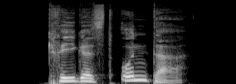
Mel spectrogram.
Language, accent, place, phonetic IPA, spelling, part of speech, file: German, Germany, Berlin, [ˌkʁiːɡəst ˈʊntɐ], kriegest unter, verb, De-kriegest unter.ogg
- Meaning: second-person singular subjunctive I of unterkriegen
